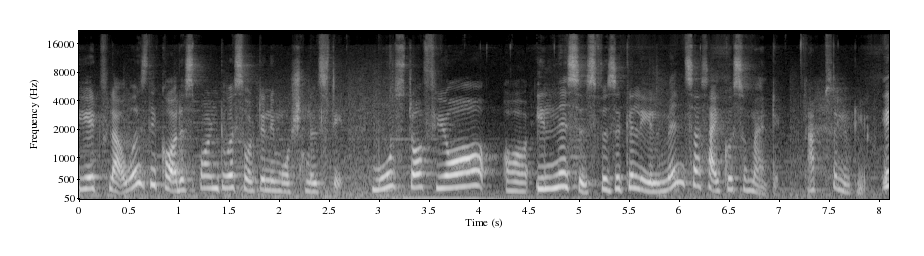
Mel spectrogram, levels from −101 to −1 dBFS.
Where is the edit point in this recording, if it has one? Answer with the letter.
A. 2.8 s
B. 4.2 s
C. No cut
A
